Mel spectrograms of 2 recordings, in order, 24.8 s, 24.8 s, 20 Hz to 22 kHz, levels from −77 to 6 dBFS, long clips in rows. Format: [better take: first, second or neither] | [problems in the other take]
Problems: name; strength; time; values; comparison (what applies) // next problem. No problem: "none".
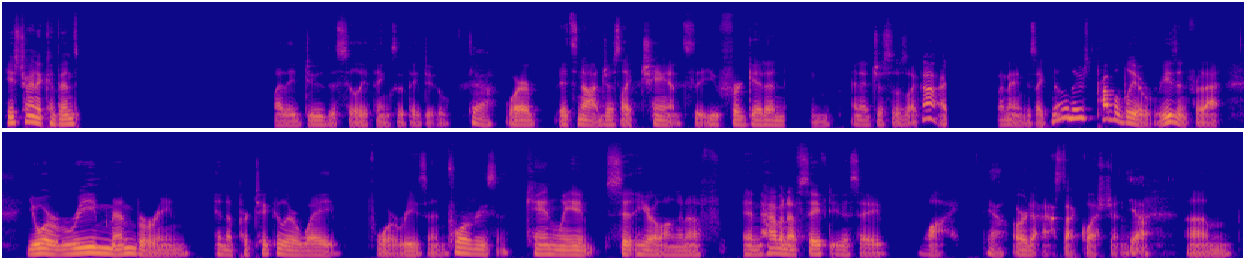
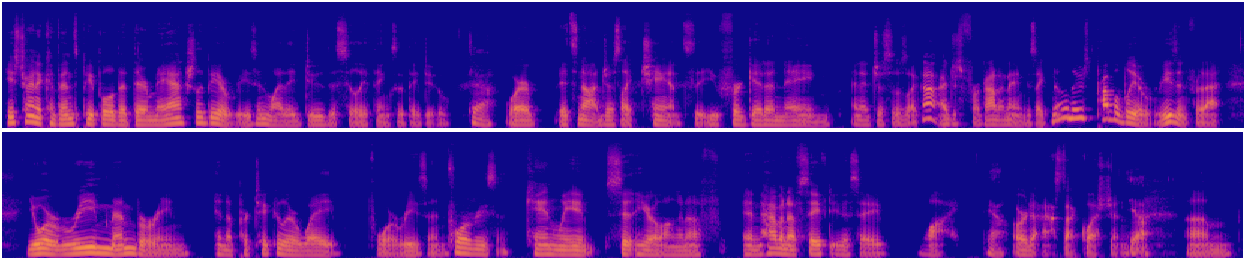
second | audio cutting out; at 1 s for 2 s, at 8 s and at 9.5 s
